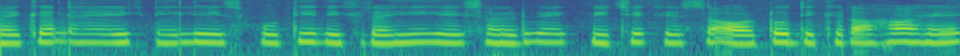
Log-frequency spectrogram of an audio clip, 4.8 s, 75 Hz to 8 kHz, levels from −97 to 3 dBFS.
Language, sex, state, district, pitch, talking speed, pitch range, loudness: Hindi, female, Chhattisgarh, Sukma, 235 Hz, 185 wpm, 230-245 Hz, -17 LUFS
